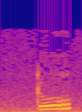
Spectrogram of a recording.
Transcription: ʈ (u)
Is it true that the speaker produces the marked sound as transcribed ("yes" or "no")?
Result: no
